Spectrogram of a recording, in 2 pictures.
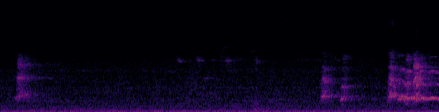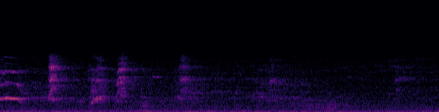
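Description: A dog barking faintly about eight times at irregular intervals, the loudest barks coming together a little past the middle.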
